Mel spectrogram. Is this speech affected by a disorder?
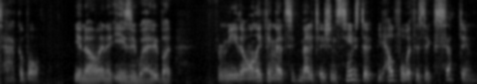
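No.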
